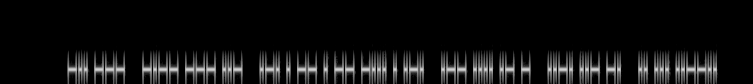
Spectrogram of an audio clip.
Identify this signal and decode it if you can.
Morse code, heard as a keyed tone, about 44 wpm, 700 Hz. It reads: DO YOU REMEMBER WHAT FUN IS?
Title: Sentences from Top 700 Words 45wpm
